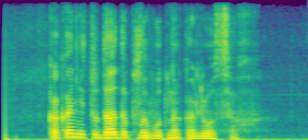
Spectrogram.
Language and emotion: Russian, neutral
